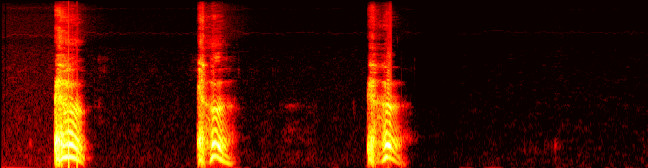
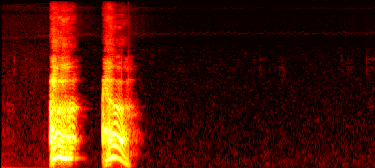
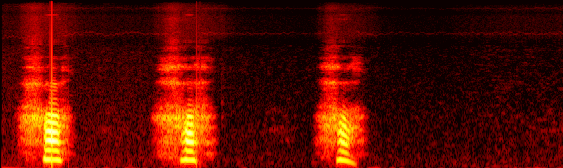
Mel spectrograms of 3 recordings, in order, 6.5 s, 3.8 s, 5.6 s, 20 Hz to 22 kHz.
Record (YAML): three_cough_length: 6.5 s
three_cough_amplitude: 32768
three_cough_signal_mean_std_ratio: 0.25
cough_length: 3.8 s
cough_amplitude: 32768
cough_signal_mean_std_ratio: 0.31
exhalation_length: 5.6 s
exhalation_amplitude: 32768
exhalation_signal_mean_std_ratio: 0.22
survey_phase: beta (2021-08-13 to 2022-03-07)
age: 45-64
gender: Female
wearing_mask: 'No'
symptom_none: true
smoker_status: Never smoked
respiratory_condition_asthma: true
respiratory_condition_other: false
recruitment_source: REACT
submission_delay: 4 days
covid_test_result: Negative
covid_test_method: RT-qPCR
influenza_a_test_result: Unknown/Void
influenza_b_test_result: Unknown/Void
